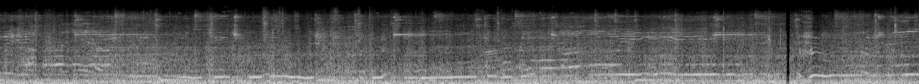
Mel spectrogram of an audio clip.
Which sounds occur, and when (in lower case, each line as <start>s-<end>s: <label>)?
0.0s-3.2s: female singing
0.0s-9.1s: bus
0.0s-9.1s: music
3.6s-7.6s: female singing
7.9s-9.1s: female singing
